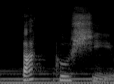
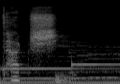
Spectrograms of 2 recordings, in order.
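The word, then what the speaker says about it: タクシー: Like you try to read this takushi. What the heck is takushi? It's takshi. It's a taxi.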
